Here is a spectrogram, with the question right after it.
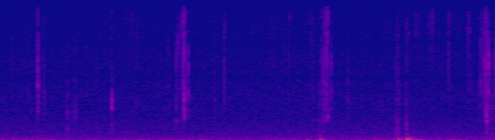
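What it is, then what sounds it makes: Glycerin soap bar being cut. A utility knife blade cuts and scrapes into a hand-held, solid, rectangular, translucent blue glycerin soap bar with embedded pieces. Quiet, crisp slicing clicks and short scraping crunches come at irregular intervals over a low, steady background rumble. Each one stops almost at once with no ring.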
